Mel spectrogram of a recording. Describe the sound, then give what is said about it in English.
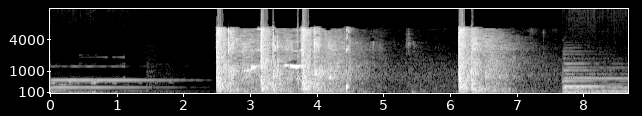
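Sharp, echoing gunshots ring out outdoors in a neighborhood, recorded by neighborhood surveillance cameras shortly after 6:50 a.m. as someone fires a gun at a woman: three quick cracks in a row, a short pause, then one more blast, each trailing off in reverberation, between stretches of low steady hum. “A warning, the following is actual audio caught by neighborhood surveillance cameras of the gunshots that killed”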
